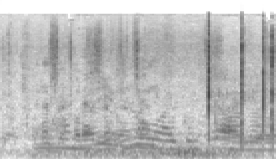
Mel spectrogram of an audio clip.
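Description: Voices of people greeting one another, with three sharp smacks in quick succession near the end, as two people embrace.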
